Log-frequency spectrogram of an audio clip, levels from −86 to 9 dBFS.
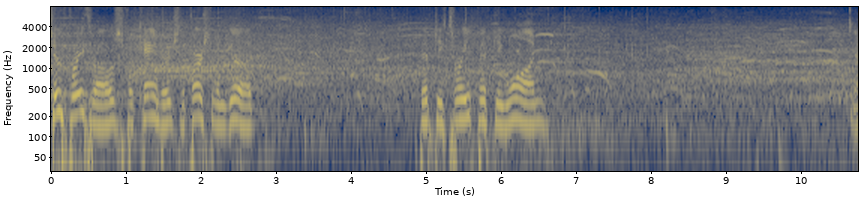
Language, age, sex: English, 60-79, male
